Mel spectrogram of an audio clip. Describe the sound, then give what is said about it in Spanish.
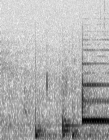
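A telephone ringing on an outgoing call: a few soft clicks, then a steady electronic ringing tone begins and holds to the end, faint overall. “aquí está llamando, ya está repicando”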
